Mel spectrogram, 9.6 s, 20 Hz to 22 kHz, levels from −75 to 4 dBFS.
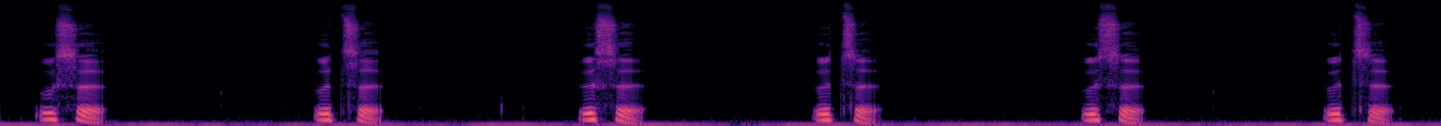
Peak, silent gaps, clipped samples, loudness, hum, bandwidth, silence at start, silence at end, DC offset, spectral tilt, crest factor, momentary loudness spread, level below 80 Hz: -14 dBFS; none; under 0.1%; -30 LUFS; none; over 20 kHz; 0 s; 0 s; under 0.1%; -4.5 dB/octave; 18 dB; 25 LU; -46 dBFS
